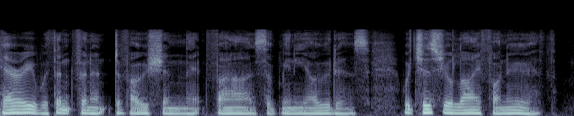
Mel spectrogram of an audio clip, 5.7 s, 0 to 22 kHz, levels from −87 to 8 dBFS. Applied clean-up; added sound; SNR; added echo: none; none; none; none.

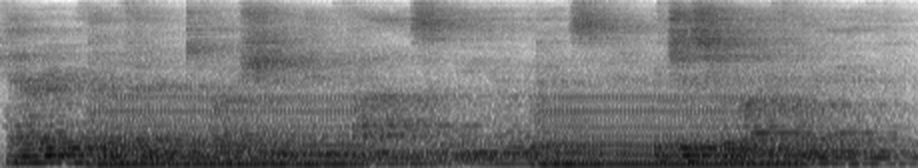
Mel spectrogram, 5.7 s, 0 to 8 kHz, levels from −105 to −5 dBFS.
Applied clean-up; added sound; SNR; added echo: none; Bowed string instrument; 3 dB; reverberation time 2.1 s.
